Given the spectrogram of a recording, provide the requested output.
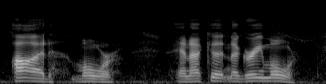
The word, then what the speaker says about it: Ardmore: a small country town it is called Ardmore over there they pronounce it odd more and I couldn't agree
